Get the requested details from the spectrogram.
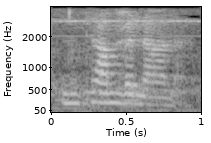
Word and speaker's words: Ntambanana: It is spelled like this, N for Nelly, T-A-M for Mary, B-A-N-A-N-A. So you're close. Ntambanana. Okay, you got it. That's it. – B-A-N-A. – B-A-N-A-N-A. N-T-A-M for Mary, B-A-N-A-N-A.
